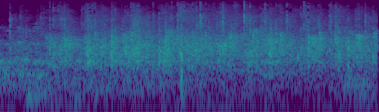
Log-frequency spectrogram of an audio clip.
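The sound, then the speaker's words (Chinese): Audience applause, dense and even clapping that holds at a steady, fairly loud level throughout with no pauses or swells. “这么多朋友的掌声，都是给谁的吗？”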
